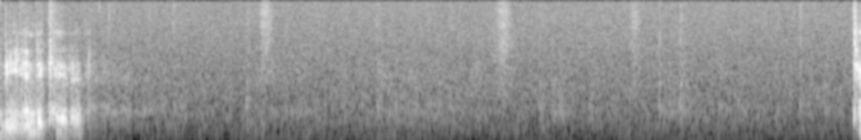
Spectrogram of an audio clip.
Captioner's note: writing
